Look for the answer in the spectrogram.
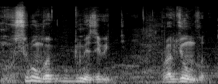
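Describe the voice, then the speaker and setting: A man's voice: medium pitch, rapid-fire, a little mellow, close to an everyday voice. An actor playing a hungry, penniless man who wheedles and takes offence in a radio drama. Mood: pleading. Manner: wheedling, indignant. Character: hungry, broke, pleading barfly with touchy pride.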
